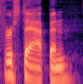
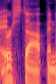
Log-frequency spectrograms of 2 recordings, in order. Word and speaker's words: Verstappen: Max Verstappen, or Verstappen, depending on how you want to pronounce it.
